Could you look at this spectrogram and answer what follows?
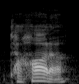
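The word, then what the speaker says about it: Tehama: And I bring this up because this tells you and I that if you live in this county, Tahana, believe it, that's how it's pronounced, Tahana County, you're on your own beginning November 20th.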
